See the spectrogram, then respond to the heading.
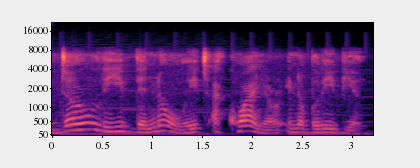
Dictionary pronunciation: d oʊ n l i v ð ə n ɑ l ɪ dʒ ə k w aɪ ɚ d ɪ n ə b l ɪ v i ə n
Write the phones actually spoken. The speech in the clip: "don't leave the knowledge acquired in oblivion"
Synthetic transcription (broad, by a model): d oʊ n l i v ð ə n ɑ l ɪ dʒ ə k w aɪ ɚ ɪ n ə b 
